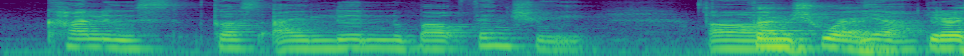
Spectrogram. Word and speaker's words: feng shui: Okay, I actually incorporate colors because I learned about feng shui.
